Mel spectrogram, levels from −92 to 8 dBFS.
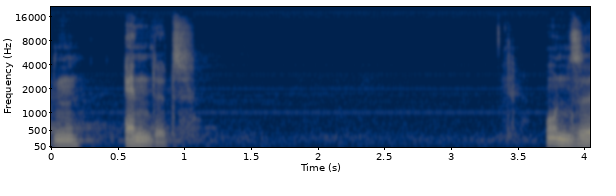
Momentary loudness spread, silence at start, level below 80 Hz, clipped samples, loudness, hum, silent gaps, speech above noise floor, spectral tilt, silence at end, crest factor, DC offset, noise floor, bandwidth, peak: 20 LU; 0 s; -84 dBFS; under 0.1%; -42 LUFS; none; none; 33 dB; -3.5 dB/octave; 0 s; 24 dB; under 0.1%; -72 dBFS; 19 kHz; -20 dBFS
